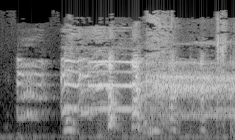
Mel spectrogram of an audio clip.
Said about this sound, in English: No, the cockerel.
